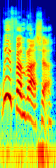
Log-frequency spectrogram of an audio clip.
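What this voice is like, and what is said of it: Bad mock Russian accent. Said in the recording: “that was a bad Russian accent.”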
